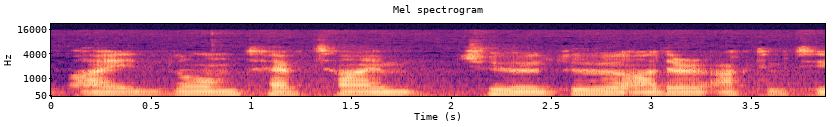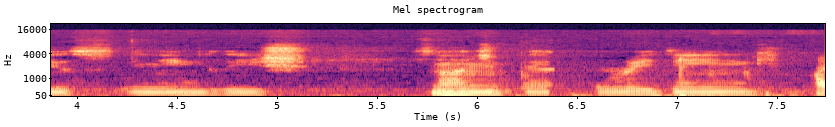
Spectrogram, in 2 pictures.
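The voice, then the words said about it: Turkish accent in English. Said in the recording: “You have a very lovely accent. You're Turkish, right?”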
